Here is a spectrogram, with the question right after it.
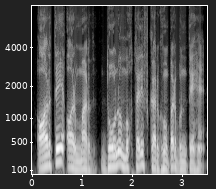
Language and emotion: Urdu, neutral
